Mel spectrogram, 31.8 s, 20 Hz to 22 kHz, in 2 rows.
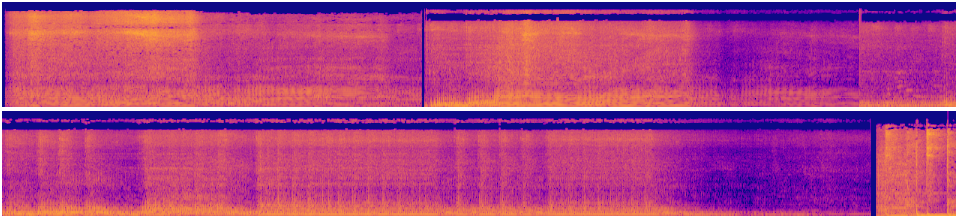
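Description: Honda CB single-cylinder four-stroke motorcycle engine, bored and stroked to a 65 mm piston and 68 mm stroke with a roller camshaft, revved hard on a test ride. Its pitch climbs and drops over and over as the throttle is worked, with abrupt cuts between takes about a third and a half of the way through.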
